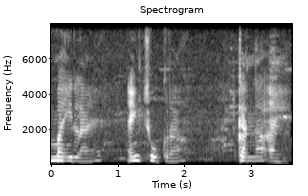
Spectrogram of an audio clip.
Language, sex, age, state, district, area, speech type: Sindhi, female, 18-30, Rajasthan, Ajmer, urban, spontaneous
